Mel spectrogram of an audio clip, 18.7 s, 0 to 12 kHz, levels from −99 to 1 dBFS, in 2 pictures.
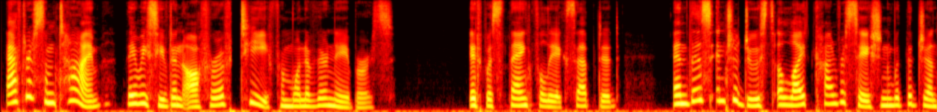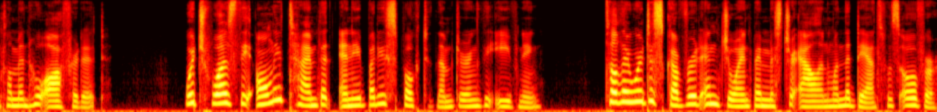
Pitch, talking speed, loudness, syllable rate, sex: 215 Hz, 180 wpm, -21 LUFS, 5.9 syllables/s, female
